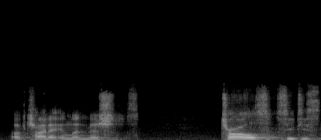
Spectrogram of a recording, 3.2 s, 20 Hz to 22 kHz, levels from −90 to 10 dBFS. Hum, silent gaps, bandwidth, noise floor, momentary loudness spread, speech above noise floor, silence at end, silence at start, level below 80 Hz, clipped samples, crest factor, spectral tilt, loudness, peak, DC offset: none; none; 8.8 kHz; -73 dBFS; 12 LU; 40 dB; 0 s; 0.1 s; -60 dBFS; under 0.1%; 20 dB; -4.5 dB/octave; -33 LUFS; -14 dBFS; under 0.1%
